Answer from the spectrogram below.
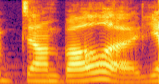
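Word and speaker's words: Damballa: How do you say this? Dambla? – Oh, Dambala. Yeah.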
